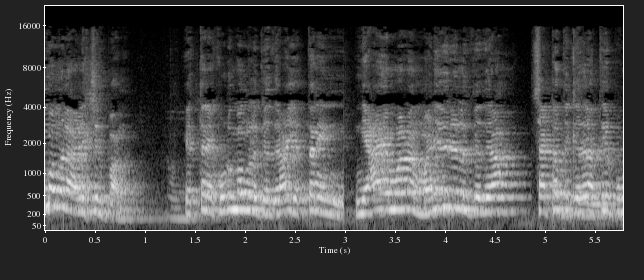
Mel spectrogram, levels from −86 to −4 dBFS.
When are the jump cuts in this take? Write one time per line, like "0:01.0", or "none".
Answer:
0:03.0
0:04.8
